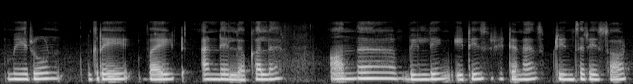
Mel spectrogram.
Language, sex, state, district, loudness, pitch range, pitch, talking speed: English, female, Punjab, Kapurthala, -14 LUFS, 235-260 Hz, 245 Hz, 140 wpm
